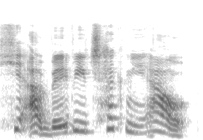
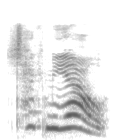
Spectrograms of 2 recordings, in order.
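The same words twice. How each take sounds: First: Loud swaggering brag; hammed-up cool-guy call; cocky show-off. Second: High, loud echo of a brag; high fangirl echo; echoing cheer. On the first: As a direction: strut it out for the crowd. Leo struts for the nymphs. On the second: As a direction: cheer it back pitched way up. Echo repeats the boast. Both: A narrator's reading.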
